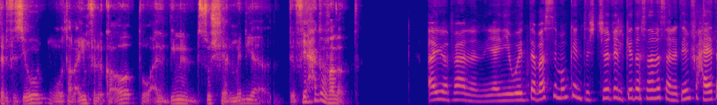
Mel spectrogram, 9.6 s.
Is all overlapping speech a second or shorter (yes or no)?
yes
